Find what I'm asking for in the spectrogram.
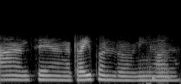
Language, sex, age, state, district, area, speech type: Tamil, female, 30-45, Tamil Nadu, Cuddalore, rural, conversation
